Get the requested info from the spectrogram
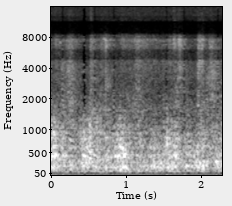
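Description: Faint steady rushing hiss of an acetylene torch burning without oxygen, a sooty carburising flame laid on aluminium sheet to blacken it with carbon before annealing.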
